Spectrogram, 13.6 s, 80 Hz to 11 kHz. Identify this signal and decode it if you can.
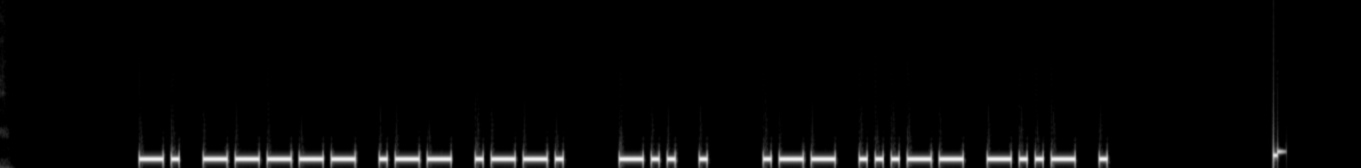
Morse code, heard as a keyed tone, about 15 wpm, 700 Hz. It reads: N0WP DE W3XE
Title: USA Callsign DE Callsign - 4 Characters - 15wpm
